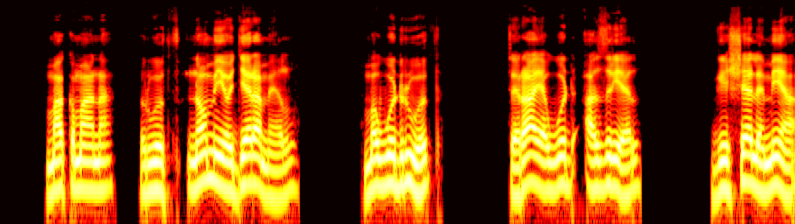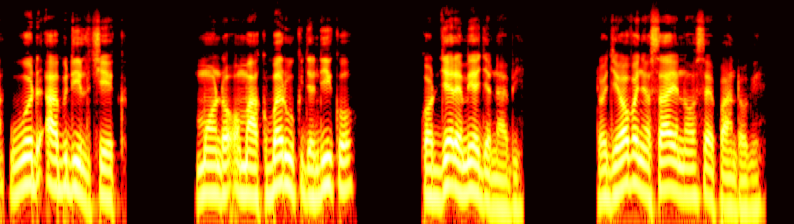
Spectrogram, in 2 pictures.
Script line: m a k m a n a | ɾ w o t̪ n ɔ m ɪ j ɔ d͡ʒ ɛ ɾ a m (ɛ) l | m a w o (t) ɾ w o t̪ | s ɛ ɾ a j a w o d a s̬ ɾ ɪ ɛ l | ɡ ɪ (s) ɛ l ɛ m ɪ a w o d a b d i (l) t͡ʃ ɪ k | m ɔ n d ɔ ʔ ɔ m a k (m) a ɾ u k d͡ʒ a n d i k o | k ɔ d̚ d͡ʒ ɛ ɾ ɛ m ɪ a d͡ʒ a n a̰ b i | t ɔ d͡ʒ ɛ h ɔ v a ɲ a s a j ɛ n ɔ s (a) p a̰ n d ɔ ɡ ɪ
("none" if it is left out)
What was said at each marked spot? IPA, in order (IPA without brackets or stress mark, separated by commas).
ɛ, d, ʃ, l, b, ɛ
